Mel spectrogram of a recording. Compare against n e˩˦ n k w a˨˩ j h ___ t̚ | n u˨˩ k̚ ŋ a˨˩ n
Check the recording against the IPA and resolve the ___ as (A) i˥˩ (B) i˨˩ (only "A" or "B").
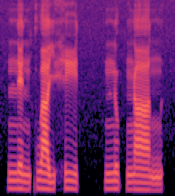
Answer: B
